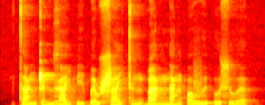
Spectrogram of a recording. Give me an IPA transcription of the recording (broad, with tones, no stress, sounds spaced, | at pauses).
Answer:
t̪ a˨˩˨ ŋ ʈ ə˨˩ ŋ ɣ a˨˩˨ j ʔ i˨˩ ɓ ə˧˥ w ʂ a˨˩ j t̪ ə˧˥ ŋ ɓ a˨˩˦ ŋ n a˧ ŋ ʔ ɔ˨˩ v ɨ˧ ʔ u˧˥ s u˨˩ ə̯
